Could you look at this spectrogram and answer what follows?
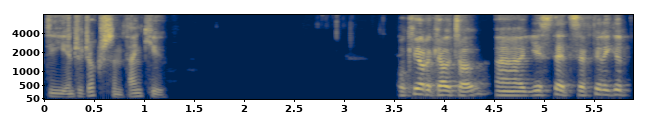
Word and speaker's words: kia ora koutou: Well, kia ora koutou. Yes, that's a fairly good pronunciation. Yes. We say in my country, New Zealand, kia ora koutou, which is Māori for greetings to you all.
